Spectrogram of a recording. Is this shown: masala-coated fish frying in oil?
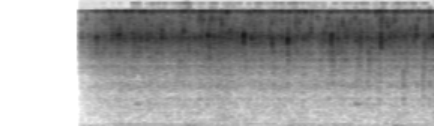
yes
